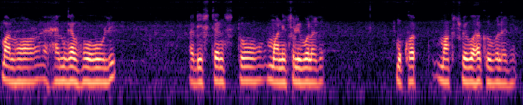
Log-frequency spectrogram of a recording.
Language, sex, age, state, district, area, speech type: Assamese, male, 45-60, Assam, Jorhat, urban, spontaneous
